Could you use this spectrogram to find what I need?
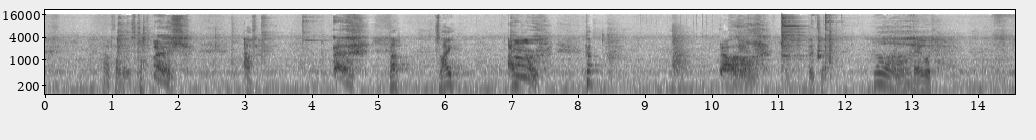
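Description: A man coaches loudly and with animation close by.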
